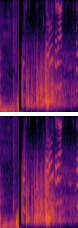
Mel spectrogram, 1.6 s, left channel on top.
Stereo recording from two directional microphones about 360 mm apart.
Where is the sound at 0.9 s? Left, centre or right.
Centre.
